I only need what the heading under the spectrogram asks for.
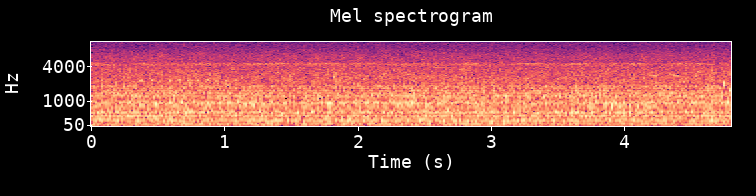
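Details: Steady broadband rushing noise like running water or distant traffic, with no animal voice.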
